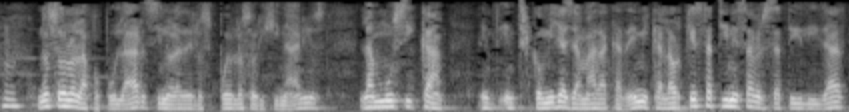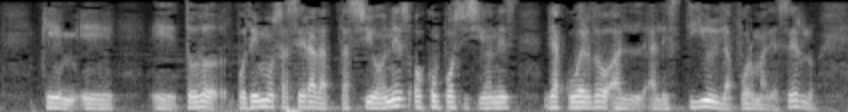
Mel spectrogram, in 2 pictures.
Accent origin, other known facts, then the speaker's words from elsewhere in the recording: Quito, Pichincha, Ecuador; eso somos los quiteños. De alguna manera tenemos un ancestro o somos originarios de provincia.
